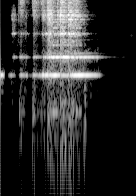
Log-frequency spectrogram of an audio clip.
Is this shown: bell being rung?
yes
